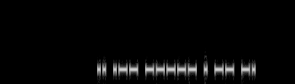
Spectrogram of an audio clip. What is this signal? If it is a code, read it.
Morse code, heard as a keyed tone, about 46 wpm, 700 Hz. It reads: IW0EMN
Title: DXCC-100 Call Signs - 6 Characters - 45wpm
